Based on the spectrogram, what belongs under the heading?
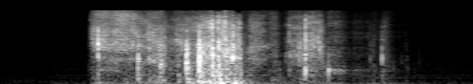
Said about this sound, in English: Put it on the table with the fold at one side. Draw a tree on the paper. Cut it out.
